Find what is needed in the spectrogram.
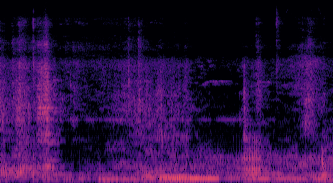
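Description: Soft rustling of dry cocopeat poured from a plastic bucket, with a low rumble for a second or so in the middle.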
